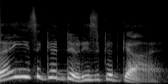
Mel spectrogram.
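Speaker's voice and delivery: high, breezy and offhand; offhand casual praise. Retold or imitated. Preacher voicing how everyone casually praises a guy, high and breezy. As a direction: toss it off like a shrug. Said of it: "we would say that about most people".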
